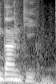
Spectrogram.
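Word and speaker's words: 雁木: を言い、本来は雁木と読みますが、舞坂では雁下と呼んでいます。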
